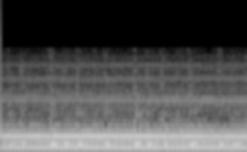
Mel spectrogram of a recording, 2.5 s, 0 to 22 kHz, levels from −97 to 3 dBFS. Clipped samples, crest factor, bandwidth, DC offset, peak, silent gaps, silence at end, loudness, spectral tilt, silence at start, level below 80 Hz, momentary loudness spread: under 0.1%; 12 dB; 4.8 kHz; under 0.1%; -8 dBFS; none; 0 s; -19 LUFS; -12 dB/octave; 0 s; -54 dBFS; 1 LU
